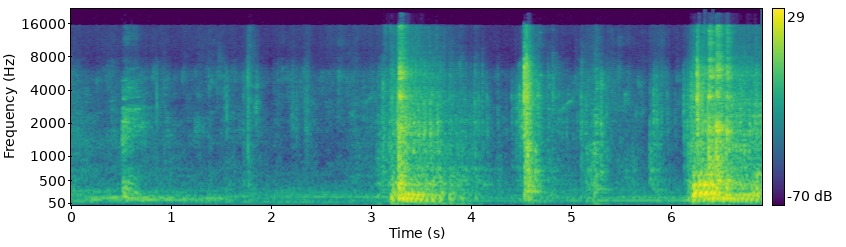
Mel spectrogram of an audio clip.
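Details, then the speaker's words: Yamaha RX-King two-stroke, heavy low throttle and high fuel use: runs only on short throttle bursts, sags and nearly dies, won't idle; all four reed valve petals found open and leaking; rough running, won't idle. "dan motor ini juga tidak mau langsam ya"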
